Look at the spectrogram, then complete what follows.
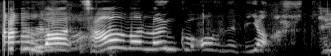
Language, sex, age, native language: Icelandic, male, 10, Icelandic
